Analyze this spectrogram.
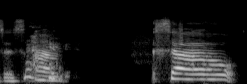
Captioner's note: laughs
